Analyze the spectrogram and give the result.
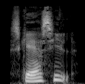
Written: skærsild

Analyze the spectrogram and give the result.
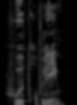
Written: hudproblem

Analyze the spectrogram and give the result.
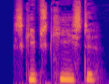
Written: skibskiste

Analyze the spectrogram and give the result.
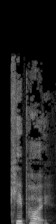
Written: kæphøj

